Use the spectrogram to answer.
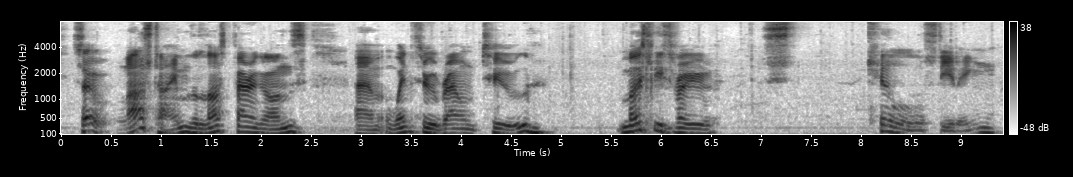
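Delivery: slow storytelling recap; story narration. Acted. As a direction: recap the last session like a storyteller. Game master recap narration.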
